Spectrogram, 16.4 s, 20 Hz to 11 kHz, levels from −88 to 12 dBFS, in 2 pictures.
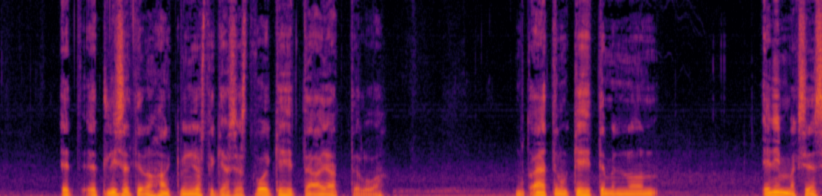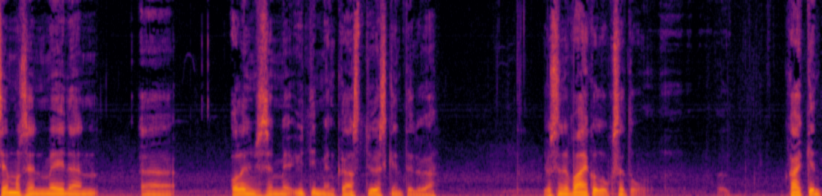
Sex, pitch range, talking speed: male, 80-100 Hz, 85 wpm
